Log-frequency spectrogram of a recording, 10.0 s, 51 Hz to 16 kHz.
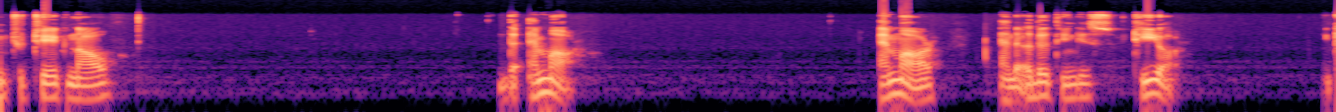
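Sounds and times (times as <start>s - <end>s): man speaking: 0.0s - 1.1s, 3.8s - 4.4s, 6.6s - 8.9s.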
